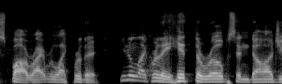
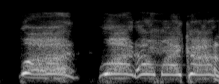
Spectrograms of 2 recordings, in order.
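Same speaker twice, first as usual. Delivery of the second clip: put-on freaked-out yelling, much higher, slower; 4 dB louder than usual. Describing a man freaking out when Lesnar came out, retelling a yell. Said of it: "he's yelling".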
